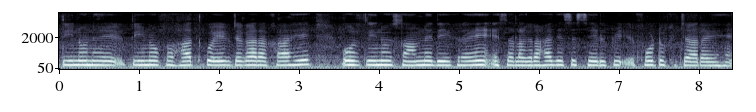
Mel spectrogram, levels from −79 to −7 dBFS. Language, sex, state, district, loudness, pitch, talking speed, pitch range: Hindi, male, Bihar, Purnia, -14 LUFS, 215 Hz, 185 wpm, 210-225 Hz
